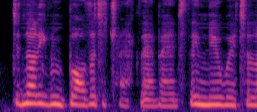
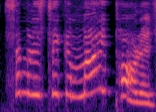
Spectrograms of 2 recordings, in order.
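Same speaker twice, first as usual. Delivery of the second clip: higher-pitched Mama Bear voice; medium-sized voice; 13 semitones higher, faster than usual. A narrator's reading. Mama Bear finds her porridge gone, medium-sized voice. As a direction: raise it into a mother bear's voice. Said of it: "in her medium-sized voice".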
